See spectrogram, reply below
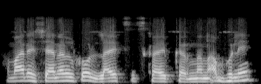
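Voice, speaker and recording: A man's voice: a little high, steady tone, fairly quick. Male teacher, patient and explanatory, spells each letter and repeats example words for an online lesson. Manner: addresses viewers as friends in a patient, explaining tone. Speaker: English pronunciation teacher. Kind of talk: video lesson.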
